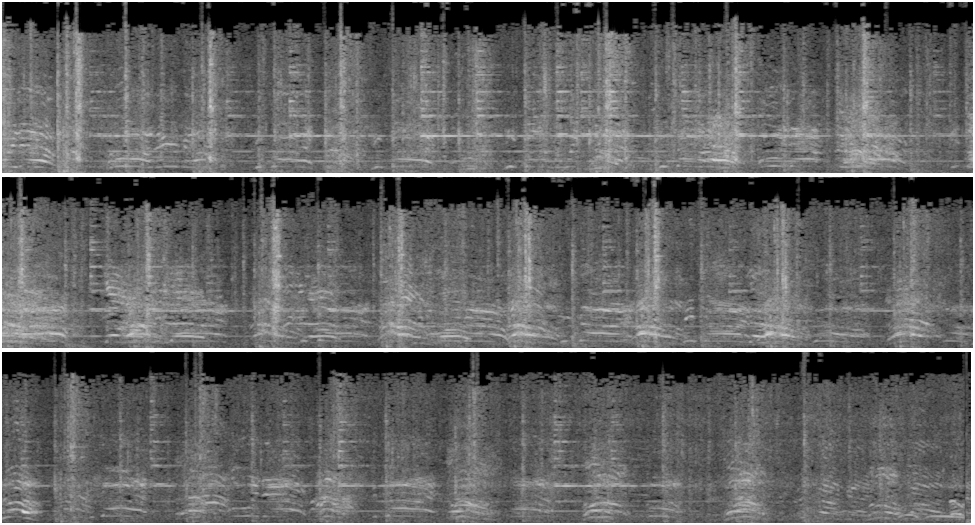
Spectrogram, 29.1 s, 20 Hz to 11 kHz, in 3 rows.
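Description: A crew working a 19th-century hand-pumped fire engine (hand tub) hard: the pump brakes knock in a fast, uneven rhythm under constant shouting voices. A steady high tone runs through much of it.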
